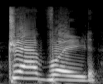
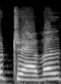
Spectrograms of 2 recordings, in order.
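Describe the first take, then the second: First: ट्रैवल्ड with a d closing after the l; past-form pronunciation. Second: ट्रैवल stopping on the l; base-word pronunciation. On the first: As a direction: model ट्रैवल्ड with the ending sounded. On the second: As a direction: say ट्रैवल without any final d. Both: Shown as a demonstration. Teacher contrasting two similar words for learners, model pronunciation. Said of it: "दोनों में बस इतना ही pronunciation का difference है".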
